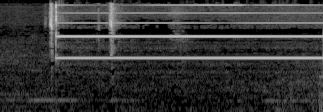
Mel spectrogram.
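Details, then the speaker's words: Arduino fire alarm demo with flame sensor and gas (smoke) sensor: a flame is held to the flame sensor and the relay switches on; a couple of short chirps, then a continuous high-pitched buzz as the alarm trips as designed. "You can hear the buzzer is ringing. You can see. There was a fire and alarm on value."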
